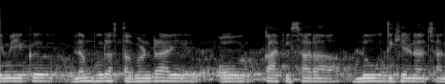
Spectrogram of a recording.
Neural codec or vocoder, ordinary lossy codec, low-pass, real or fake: codec, 16 kHz, 8 kbps, FunCodec, trained on LibriTTS, 25 frames a second; none; none; fake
